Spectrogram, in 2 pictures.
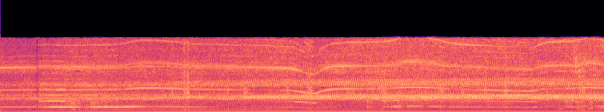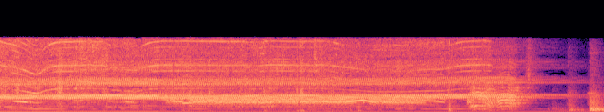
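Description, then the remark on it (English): A dental drill whirs with a steady high-pitched whine as it drills into a healthy tooth, its pitch dipping and rising now and then as it runs continuously, then cuts off near the end. “So, I'll just drill into a healthy tooth until I reach the pulse.”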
